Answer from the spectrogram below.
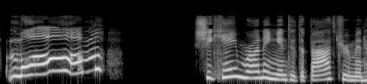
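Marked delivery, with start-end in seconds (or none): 0.1-0.9 high, loud cry for Mom; screaming. A narrator's reading. Girl finds snakes in her hair, screaming for her mom. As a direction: scream out for your mother in alarm.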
